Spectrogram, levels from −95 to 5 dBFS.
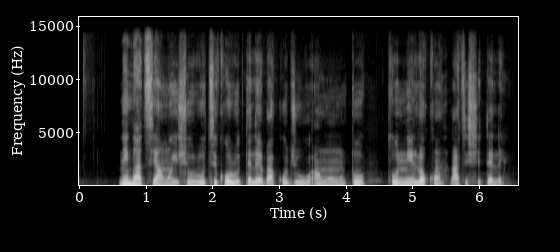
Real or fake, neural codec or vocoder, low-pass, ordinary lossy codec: fake; codec, 44.1 kHz, 7.8 kbps, Pupu-Codec; 14.4 kHz; none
